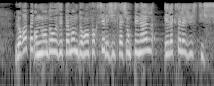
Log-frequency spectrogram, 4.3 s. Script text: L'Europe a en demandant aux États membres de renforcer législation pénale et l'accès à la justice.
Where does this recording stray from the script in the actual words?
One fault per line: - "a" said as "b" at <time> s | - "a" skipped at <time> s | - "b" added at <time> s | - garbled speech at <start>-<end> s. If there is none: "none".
none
